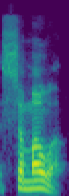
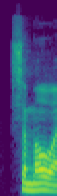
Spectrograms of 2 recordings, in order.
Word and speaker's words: Samoa: coming out of American Samoa and based on some interviews that I've been hearing I might be mispronouncing Samoa and it might be Samoa you may not think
